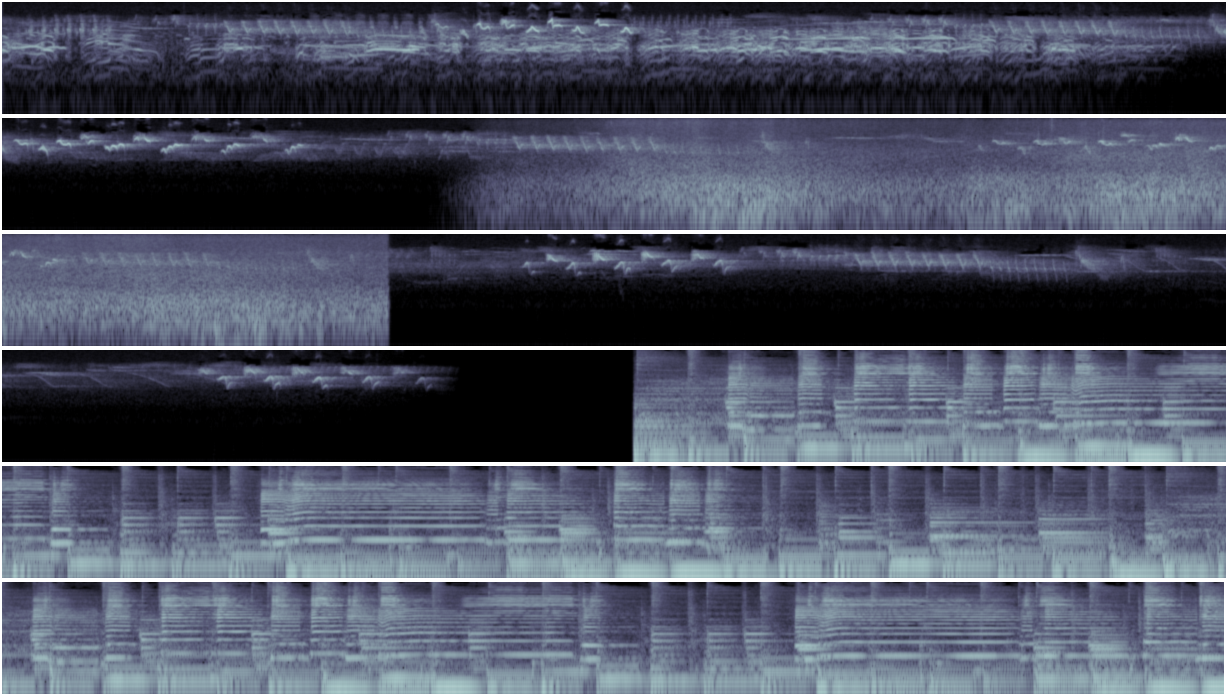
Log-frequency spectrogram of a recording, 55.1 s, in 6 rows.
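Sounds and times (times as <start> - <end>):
small birds chirping: 0.0 - 31.0
loud steady rushing noise: 32.3 - 33.2, 45.0 - 47.4
goose-like honking: 32.6 - 37.5, 38.7 - 42.2, 45.5 - 50.7, 51.8 - 55.0.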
